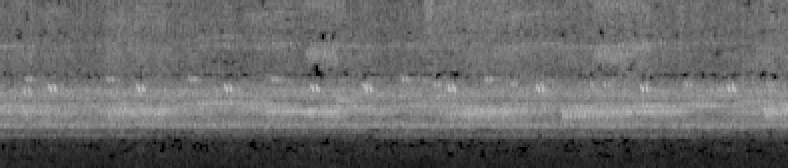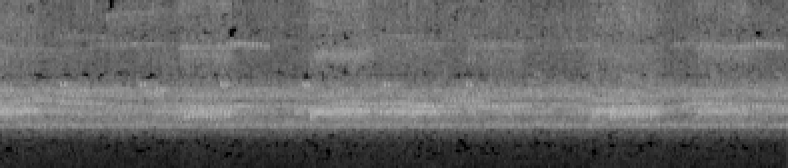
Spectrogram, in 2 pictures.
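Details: A Dominican Republic cricket ambience in rainforest: a thick, unbroken high trill from many insects, with regular brief chirps repeating over it and small surges in loudness.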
